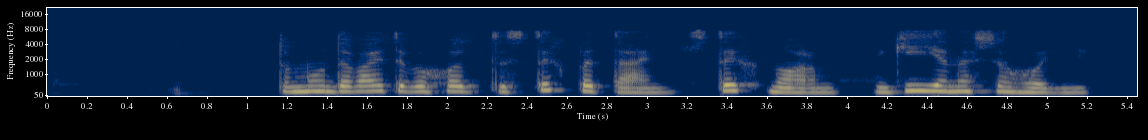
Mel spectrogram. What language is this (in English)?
Ukrainian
